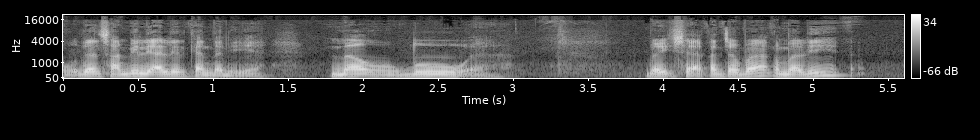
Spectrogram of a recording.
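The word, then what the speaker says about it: مغضوب: Jangan sampai ghairil maghdu. Ya. Tapi juga jangan terputus. Ghairil maghdu. Nah, yang benar dia ini jangan mantul, jangan terputus. Ghairil maghdu.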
